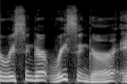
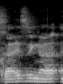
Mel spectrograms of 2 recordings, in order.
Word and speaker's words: Riesinger: On Sunday, we saw the reveal of Dungeons of Hinterberg, and joining us today are Regina Riesinger and Philip Seyfried. Did I get those? I totally butchered that, didn't I, guys? – It's Riesinger and Seyfried, but okay.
